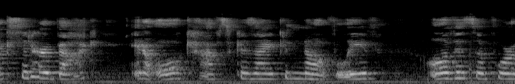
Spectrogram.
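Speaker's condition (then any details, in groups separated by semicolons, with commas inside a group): Cerebral palsy; can speak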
